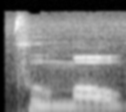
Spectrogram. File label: "fuhmouh", Cantonese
